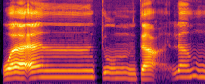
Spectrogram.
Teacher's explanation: bunyi gunnah itu, bunyi nun itu disembunyikan ke dalam huruf ta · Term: ikhfa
